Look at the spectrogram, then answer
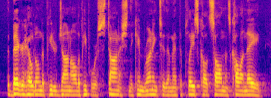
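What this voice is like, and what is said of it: Strikingly noticeable accent. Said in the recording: “My language is different, the way I talk, the way I am. And my accent is very striking.”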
